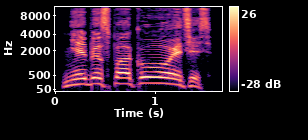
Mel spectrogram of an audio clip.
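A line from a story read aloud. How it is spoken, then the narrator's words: Laughing. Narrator (Russian): засмеялся сосед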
